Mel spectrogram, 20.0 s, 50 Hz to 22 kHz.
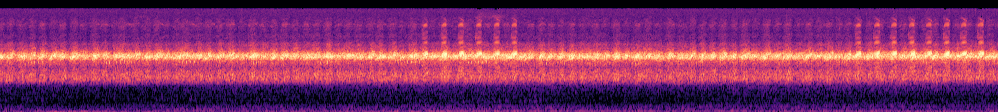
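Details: Frogs calling energetically together at midnight in rice fields, Nagaoka, Niigata, Japan, Zoom H4n; a continuous dense croaking chorus, with bursts of quick rattling pulses around the middle and near the end.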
